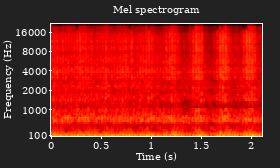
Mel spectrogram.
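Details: 2013 Dodge Ram 6.7 Cummins diesel, fully deleted, FCA replaced: idle lumps and hunts with deep uneven pulses, a dull knock and slight surge; also burps off throttle and idling in drive; runs fine at open throttle; cause unknown.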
